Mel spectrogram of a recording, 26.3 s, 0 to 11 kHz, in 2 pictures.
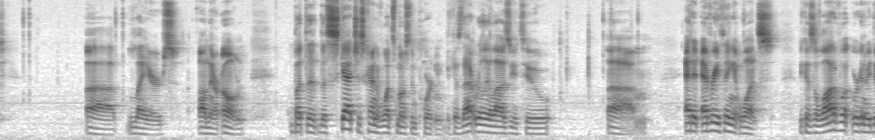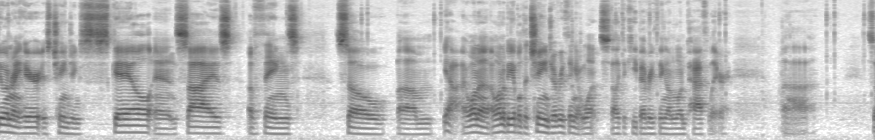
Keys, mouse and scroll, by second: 0.0 click, 1.3 click, 4.1 click, 6.6 a, 6.8 click, 7.9 a, 8.6 ctrl+click, 9.2-10.0 drag, 10.3 click, 10.7-11.9 drag, 12.8-17.1 drag, 17.4 scroll up 3, 18.1 click, 19.3 click, 20.1 scroll up 2, 21.3 a, 22.0 ctrl+click, 22.5 click, 22.8 scroll up 2, 23.5 click, 24.2-24.6 alt+scroll up 4, 25.1 click, 25.7 click.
